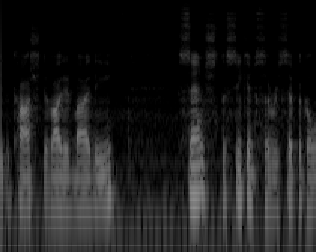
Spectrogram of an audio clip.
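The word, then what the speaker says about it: sinh: the hyperbolic sine and that's pronounced cinch and this is the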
